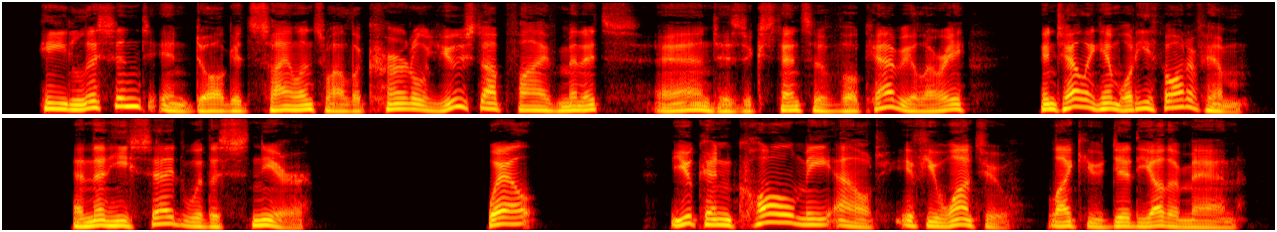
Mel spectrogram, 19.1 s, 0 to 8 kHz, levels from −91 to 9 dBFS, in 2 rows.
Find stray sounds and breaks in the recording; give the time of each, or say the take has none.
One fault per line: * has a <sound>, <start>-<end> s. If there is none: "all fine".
all fine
